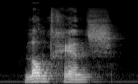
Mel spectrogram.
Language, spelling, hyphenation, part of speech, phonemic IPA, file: Dutch, landgrens, land‧grens, noun, /ˈlɑnt.xrɛns/, Nl-landgrens.ogg
- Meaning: 1. a terrestrial border, a border on land 2. alternative form of landsgrens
